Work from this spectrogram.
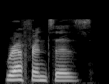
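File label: "references", English, uk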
